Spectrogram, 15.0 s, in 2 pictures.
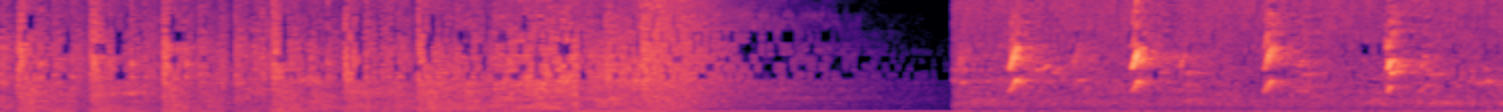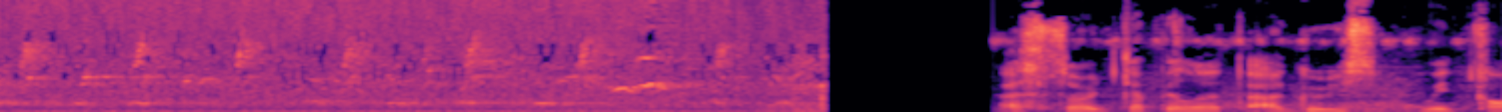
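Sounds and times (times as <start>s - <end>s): low rumble: 2.8s - 7.9s
small birds chirping: 4.8s - 11.6s.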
